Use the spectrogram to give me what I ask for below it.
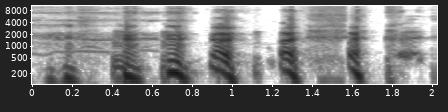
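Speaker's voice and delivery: sudden high, loud burst of laughter; real loud laugh; big laugh. Real, not acted. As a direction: crack up loudly at your own point. Laughs at own joke.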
